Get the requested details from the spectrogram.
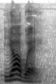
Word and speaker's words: Yahweh: The Lord's proper name is a combination of four letters, four capital letters, YAWH. We pronounce it Yahweh.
